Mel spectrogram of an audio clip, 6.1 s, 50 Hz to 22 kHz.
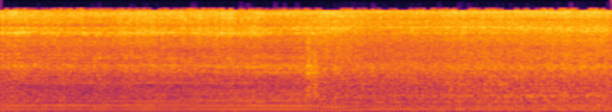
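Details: Brute 24" snow blower, 5HP Tecumseh engine, after carburetor cleaning and new fuel line and filter (previously bogged and stalled under load): steady, even putter with no bogging or surging; sounds healthy.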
